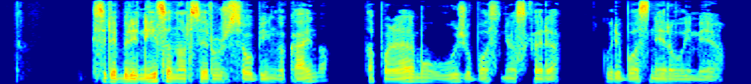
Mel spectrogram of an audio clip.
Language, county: Lithuanian, Vilnius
